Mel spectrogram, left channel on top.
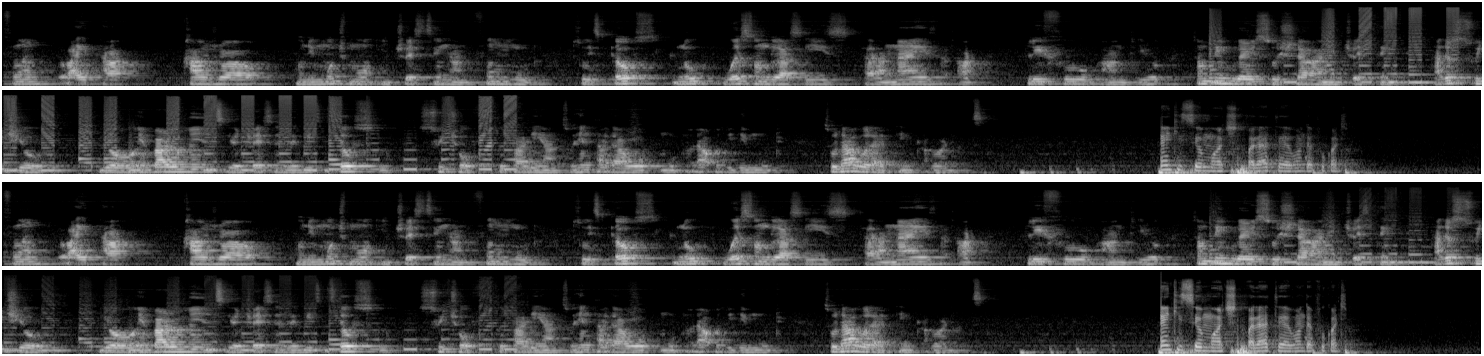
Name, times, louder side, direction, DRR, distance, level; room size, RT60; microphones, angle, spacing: voice 1, 0.0-1.4 1.8-2.6 2.9-5.4 5.7-9.8 10.3-11.7 11.9-14.0 14.3-15.3 15.8-18.7 19.0-22.6 23.0-24.6, right 1 dB, 10° right, 0.9 m, -23 dB
sound 1, 12.1-12.6 12.8-19.9, left 2 dB, 50° left, 1.5 m, -26 dB
voice 2, 26.4-28.3, right 3 dB, 65° right, 0.8 m, -21 dB
29.0 x 11.5 x 7.9 m
head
